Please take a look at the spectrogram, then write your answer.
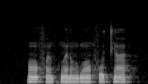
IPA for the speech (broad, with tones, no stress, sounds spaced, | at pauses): ɔ̃˦˨ f ã˧ kʷ ã˧ ɾ ɔ̃˦ ɡ͡b ɔ̃˧ f o˦ t͡ʃ ã˦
